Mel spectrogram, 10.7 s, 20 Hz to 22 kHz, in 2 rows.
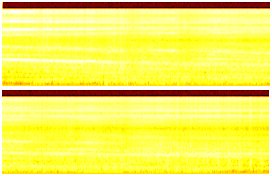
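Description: DB Class 423 S-Bahn electric multiple unit passing close by, wheels rumbling on the rails. Its electric drive gives a whine that falls steadily in pitch.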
